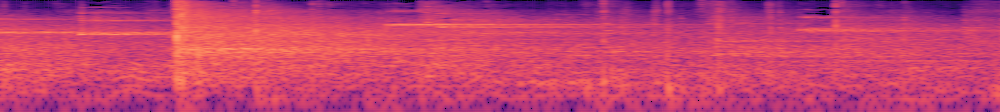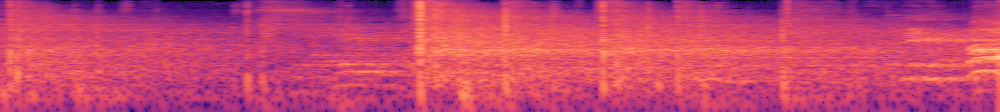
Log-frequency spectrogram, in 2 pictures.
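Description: Badminton doubles rally: sharp racket strikes on the shuttlecock, about three strong ones, with short high squeaks of court shoes on the sports-hall floor between them. A man's voice cries out "oh" at the very end.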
